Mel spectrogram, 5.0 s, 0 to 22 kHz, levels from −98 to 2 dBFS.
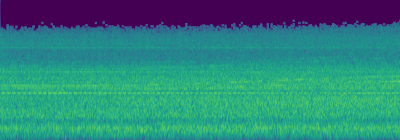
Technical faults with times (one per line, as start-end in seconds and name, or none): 0.81 compressed frames skipped
3.09 compressed frames skipped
